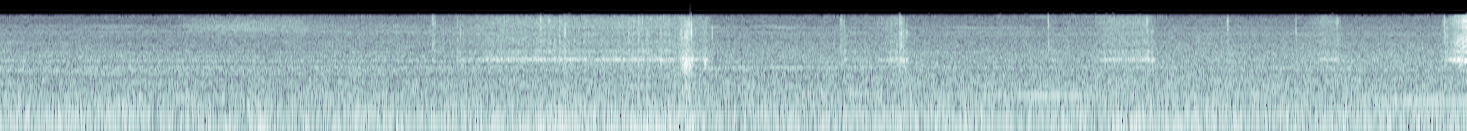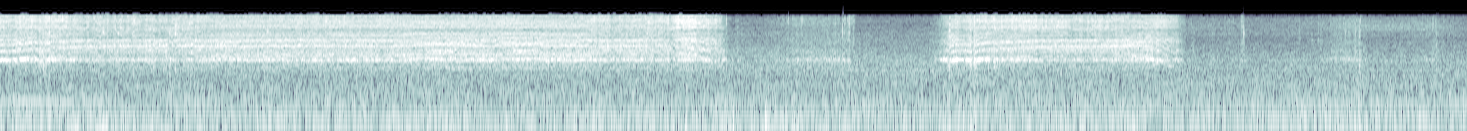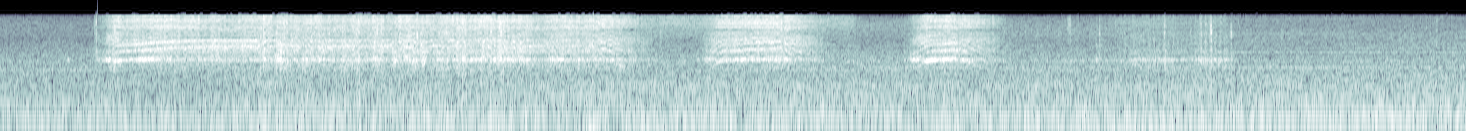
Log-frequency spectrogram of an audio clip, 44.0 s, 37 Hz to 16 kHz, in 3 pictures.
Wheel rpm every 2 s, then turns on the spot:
0, 0, 20, 20, 0, 10, 0, 100, 160, 160, 140, 30, 130, 30, 0, 120, 160, 110, 50, 30, 20, 0.
4-8 10-12 22-24 26-28 40-42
